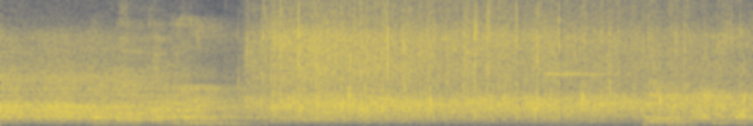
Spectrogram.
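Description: A large student crowd at a university welcome lecture for new students in Medan breaks into loud, dense applause that swells and holds, with voices shouting among the clapping.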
